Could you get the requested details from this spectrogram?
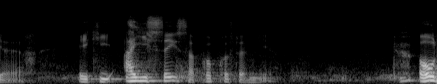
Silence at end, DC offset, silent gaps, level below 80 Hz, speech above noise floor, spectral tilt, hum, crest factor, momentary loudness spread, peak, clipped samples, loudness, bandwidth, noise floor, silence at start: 0 s; under 0.1%; none; -64 dBFS; 28 dB; -7.5 dB/octave; none; 24 dB; 20 LU; -2 dBFS; under 0.1%; -25 LUFS; 10 kHz; -51 dBFS; 0 s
